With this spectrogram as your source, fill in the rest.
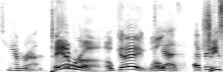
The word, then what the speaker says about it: Tamera: Tamera is with us. Tamera, welcome to the broadcast. How are you, my friend? Hey, doing well. It's actually pronounced Tamara.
